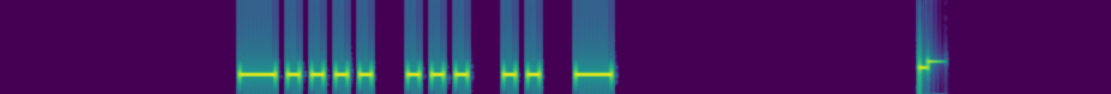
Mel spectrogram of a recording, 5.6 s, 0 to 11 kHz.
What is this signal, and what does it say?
Morse code, heard as a keyed tone, about 20 wpm, 700 Hz. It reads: 6SIT
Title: Four Challenging Letter-Number Combinations 20wpm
